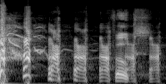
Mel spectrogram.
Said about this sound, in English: You sound a little thirsty. You're clearing your throat. I am.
